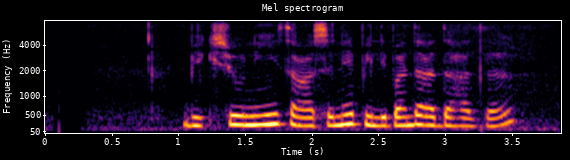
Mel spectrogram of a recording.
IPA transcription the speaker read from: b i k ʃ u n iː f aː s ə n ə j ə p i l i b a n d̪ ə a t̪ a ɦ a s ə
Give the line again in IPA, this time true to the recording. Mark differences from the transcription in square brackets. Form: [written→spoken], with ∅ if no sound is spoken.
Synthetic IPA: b i k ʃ u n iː [f→s] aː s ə n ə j ə p i l i b a n d̪ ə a [t̪→d̪] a ɦ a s ə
